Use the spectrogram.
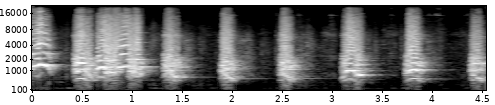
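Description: A working dog in training barks loudly and up close, about eight sharp barks in a steady rhythm, each one full and ringing, with no voices over them.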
